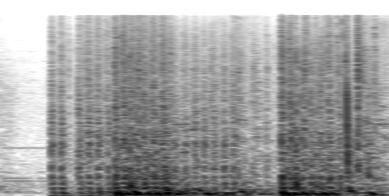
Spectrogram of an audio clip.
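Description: Rapid automatic gunfire from a Holger gun in a multiplayer shooter video game, dense sustained bursts that cut in after a brief quiet moment, briefly break off, then resume loudly.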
